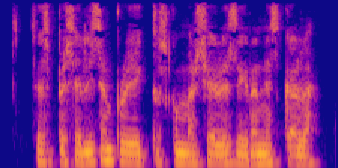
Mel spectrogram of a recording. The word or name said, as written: proyectos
